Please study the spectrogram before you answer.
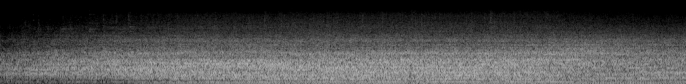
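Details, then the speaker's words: Greenhouse exhaust fan, about 30 years old, kicking on at 86°F after the louvers open. It spins up to a steady low drone with a rough rumble underneath; worn bearings are suspected. "yeah yeah I know sounds like the bearings are going out on it that that fan is probably 30 years old"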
